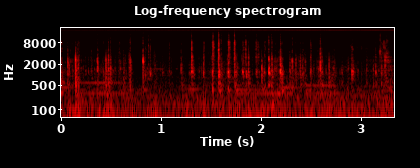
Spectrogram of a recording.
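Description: Rapid keystrokes on a computer keyboard while entering a city name into an online lost-device form for a POCO F8 Pro, a close, uneven run of crisp clicks with short pauses and no talk.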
